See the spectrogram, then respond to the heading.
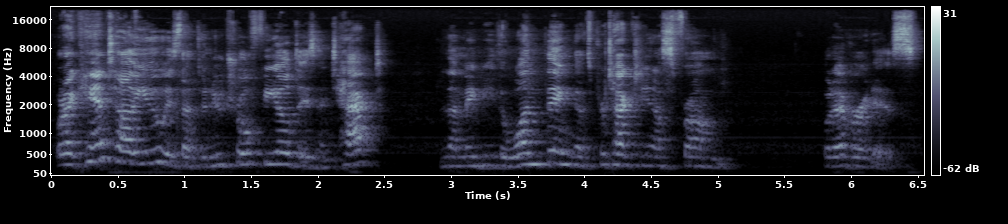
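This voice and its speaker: An actress in a live script reading playing a matter-of-fact, precise operations manager at a research facility. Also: female voice, a little high, fairly quick, close to an everyday voice. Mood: businesslike. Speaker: actor in a live screenplay table read. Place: small live theatre stage. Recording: distant, echoey live theatre recording.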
